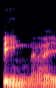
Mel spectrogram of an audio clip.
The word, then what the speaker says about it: bean-nighe: names, so I'm going to butcher it, uh Bean-Nighe, I think. And uh Bean-Nighe, yeah. It's It's pronounced Bean-Nighe, yeah.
